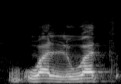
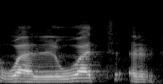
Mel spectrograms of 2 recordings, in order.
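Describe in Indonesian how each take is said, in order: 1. R akhir sama sekali tidak dibunyikan. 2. Huruf t selesai dulu sebelum r yang terpisah. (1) "Ra tak bunyi langsung" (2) "Bila waqaf"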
